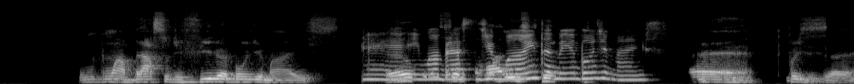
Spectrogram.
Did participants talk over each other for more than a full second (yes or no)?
yes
